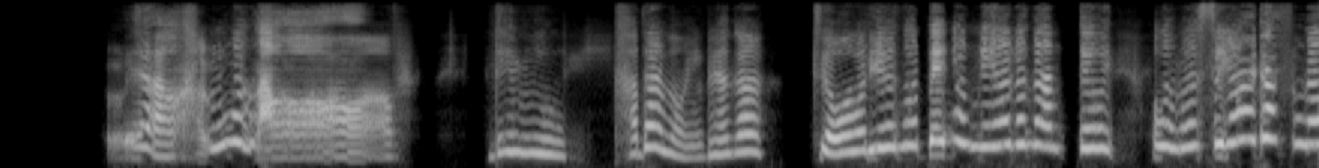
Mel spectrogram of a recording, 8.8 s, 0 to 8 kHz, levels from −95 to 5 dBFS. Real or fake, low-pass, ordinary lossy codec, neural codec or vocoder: fake; 7.2 kHz; none; codec, 16 kHz, 0.5 kbps, FreqCodec, larger model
